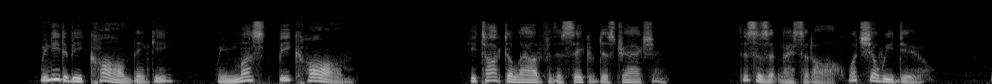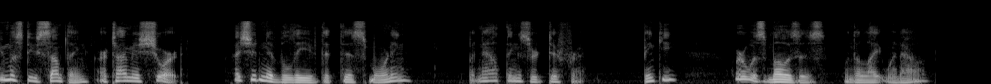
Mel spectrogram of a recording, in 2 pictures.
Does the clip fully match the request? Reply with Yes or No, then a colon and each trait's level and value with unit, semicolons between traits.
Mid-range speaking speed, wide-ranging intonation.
Yes: average, 170 wpm; wide, 8.0 semitones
